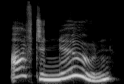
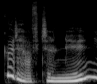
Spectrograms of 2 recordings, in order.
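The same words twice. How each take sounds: First: Slow, louder startled echo of the word; taken aback, dragging the word out; surprised exclamation. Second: Said in the usual way. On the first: A narrator's reading. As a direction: catch the word in dismay. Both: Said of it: "I exclaimed".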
